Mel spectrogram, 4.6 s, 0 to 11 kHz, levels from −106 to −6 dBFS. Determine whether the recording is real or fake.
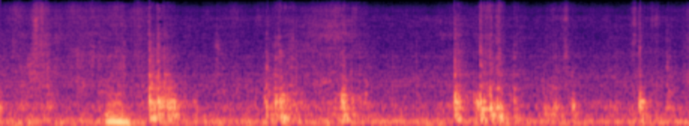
fake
